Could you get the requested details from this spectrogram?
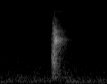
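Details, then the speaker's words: Self-administered knuckle crack before self neck-cracking: a single sharp, crisp pop from a finger joint in a quiet room; knuckle cracking. "I'm gonna try to crack on my neck we'll start out with knuckles"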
